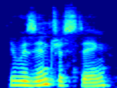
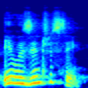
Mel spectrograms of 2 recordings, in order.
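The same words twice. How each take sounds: First: It sounds negative and unimpressed. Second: It sounds positive and enthusiastic. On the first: Something was wrong with the dinner. "they're going to know something's wrong" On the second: The dinner was good. "People think that it was positive"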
